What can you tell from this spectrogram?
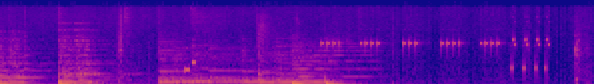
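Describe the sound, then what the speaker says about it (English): A phone rings in the courtroom-drama game Ace Attorney: Dual Destinies, a string of short, bright electronic ring bursts repeating in a quick pattern after a stretch of game music. "Looks like I have a phone call."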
